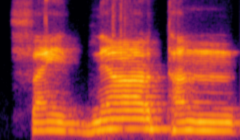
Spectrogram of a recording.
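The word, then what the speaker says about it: संज्ञार्थं: Saidnyarthan, here it is a joint letter of ya and dnya. In regional language, when we pronounce dnya, it can be jnya, it can be gya, or it can be dnya. All are acceptable to Gītā Parivar.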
